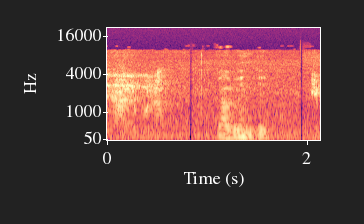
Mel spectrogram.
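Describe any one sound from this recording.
A man speaks briefly and calmly up close.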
